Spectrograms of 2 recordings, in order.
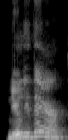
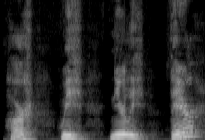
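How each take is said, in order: First: Exclaimed echo. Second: High, slow gasped question, word by word; panting. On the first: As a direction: throw it back in a high, impatient queen's voice. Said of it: "the queen repeated". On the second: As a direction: pant it out, barely managing each word. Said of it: "Alice managed to pant out at last". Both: A narrator's reading.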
